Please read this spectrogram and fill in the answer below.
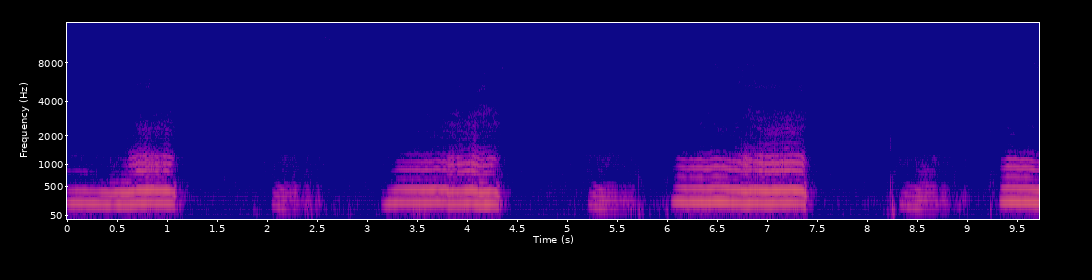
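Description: A sleeping cat snores in a regular rhythm, about 19 breaths a minute: a tonal rasp on each breath in and a softer, falling sound on each breath out.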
